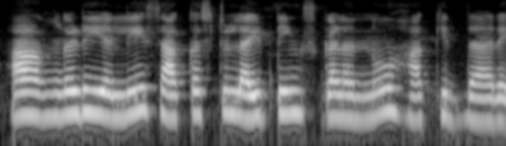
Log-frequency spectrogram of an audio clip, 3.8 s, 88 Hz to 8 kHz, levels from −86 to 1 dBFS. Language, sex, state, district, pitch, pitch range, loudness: Kannada, female, Karnataka, Bangalore, 230 Hz, 210-240 Hz, -18 LUFS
